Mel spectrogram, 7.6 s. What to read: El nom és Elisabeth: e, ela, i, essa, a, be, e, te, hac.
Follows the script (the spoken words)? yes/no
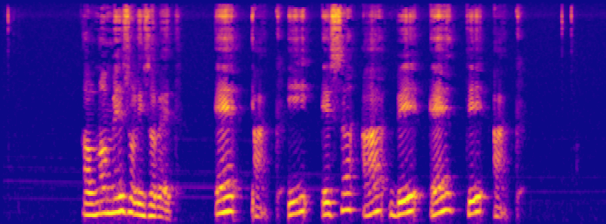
no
